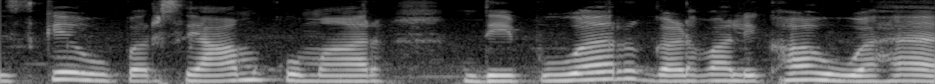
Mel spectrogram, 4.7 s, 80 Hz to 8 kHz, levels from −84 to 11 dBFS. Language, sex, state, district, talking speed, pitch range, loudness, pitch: Hindi, female, Jharkhand, Garhwa, 115 wpm, 195-225 Hz, -14 LUFS, 200 Hz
